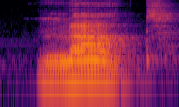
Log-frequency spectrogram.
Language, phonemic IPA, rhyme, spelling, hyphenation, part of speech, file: Dutch, /laːt/, -aːt, laat, laat, adjective / noun / verb, Nl-laat.ogg
- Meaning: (adjective) 1. late (not early) 2. tardy; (noun) serf; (verb) inflection of laten: 1. first/second/third-person singular present indicative 2. imperative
